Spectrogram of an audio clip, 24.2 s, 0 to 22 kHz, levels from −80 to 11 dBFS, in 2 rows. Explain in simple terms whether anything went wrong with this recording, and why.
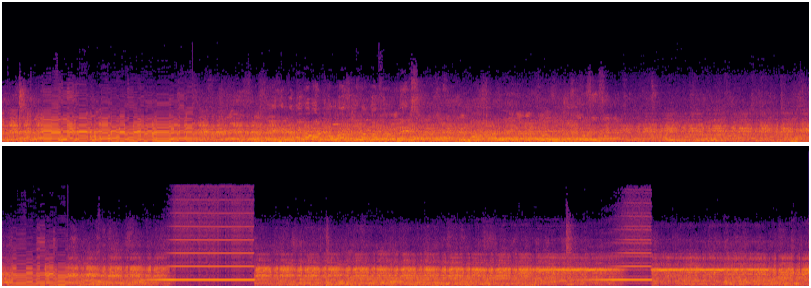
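Two separate problems show up. The first is most likely a delivery problem: fresh audio wasn't arriving fast enough, so the playback software kept filling the gaps by replaying its last tiny slice, about 7.5 ms long, over and over while much of the real sound was skipped. That constant looping stamps a steady buzz at 133 Hz onto everything. This robotic sound from repeated short buffers turns the audio harsh and metallic from 0.63 to 2.86 s and again from 12.28 to 13.10 s.

The second is a loudspeaker feedback squeal. A microphone was picking up the very speaker it was feeding, so one pitch, 1 kHz, kept circling the loop and growing louder on its own. From 14.03 to 15.94 s the tone swells over roughly 0.7 s until it rises above the rest of the sound. From 20.47 to 21.88 s it builds more slowly, over about a second, and ends up roughly as loud as everything else.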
